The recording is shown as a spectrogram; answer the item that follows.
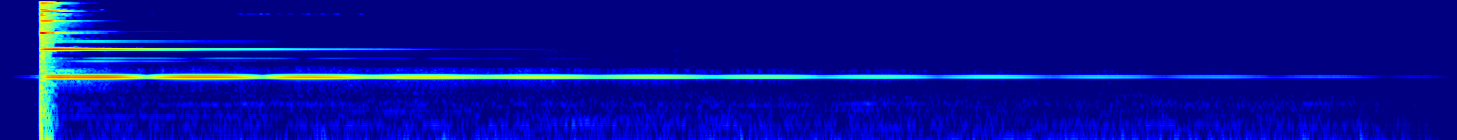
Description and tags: Hit that lid!!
